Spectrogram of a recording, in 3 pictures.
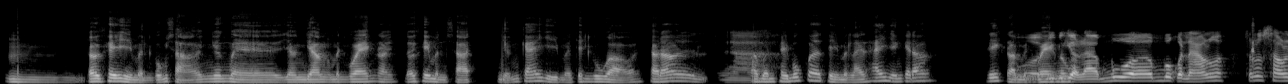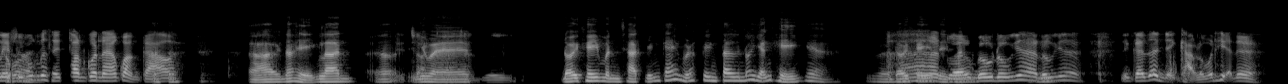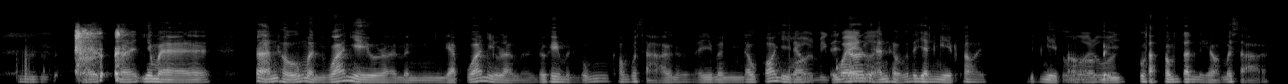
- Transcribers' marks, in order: tapping; other background noise; in English: "search"; laugh; other noise; cough
- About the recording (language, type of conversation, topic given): Vietnamese, unstructured, Các công ty công nghệ có đang nắm quá nhiều quyền lực trong đời sống hằng ngày không?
